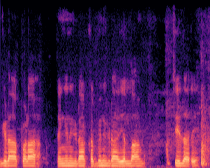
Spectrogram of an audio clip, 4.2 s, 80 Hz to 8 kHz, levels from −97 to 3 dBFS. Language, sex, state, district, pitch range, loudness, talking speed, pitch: Kannada, male, Karnataka, Dharwad, 105-110 Hz, -15 LUFS, 115 wpm, 105 Hz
